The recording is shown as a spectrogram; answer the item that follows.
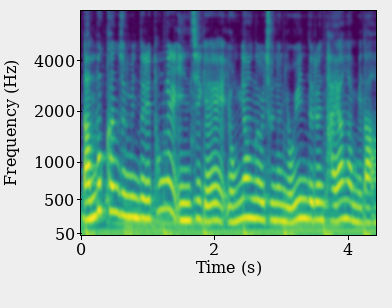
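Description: Against music in the background, a woman speaks in a high voice at a moderate pace with ordinary pitch variation. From North Korea (defected to South Korea). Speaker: university student studying North Korean studies, webinar speaker. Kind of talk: webinar presentation. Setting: online webinar. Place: studio. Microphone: lapel.

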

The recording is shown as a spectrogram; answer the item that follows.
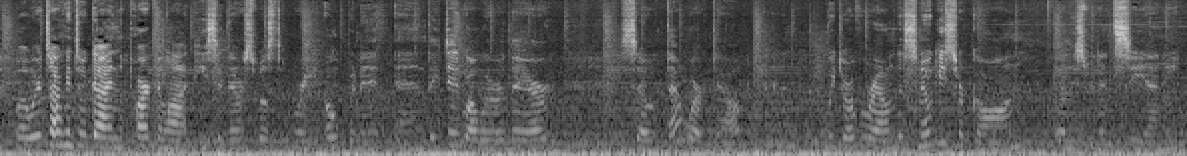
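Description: A woman at a fairly quick pace with ordinary pitch variation, over loud music in the background. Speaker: vlogger. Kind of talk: casual vlog chat. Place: car. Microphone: phone near.

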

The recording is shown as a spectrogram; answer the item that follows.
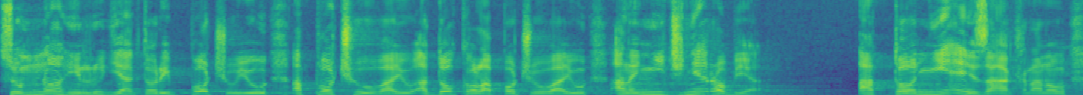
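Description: Over a quiet background, a man speaks with a high pitch and lively intonation. His pace is fairly slow. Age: 60s. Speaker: preacher. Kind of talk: sermon. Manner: halting. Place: hall. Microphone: podium.

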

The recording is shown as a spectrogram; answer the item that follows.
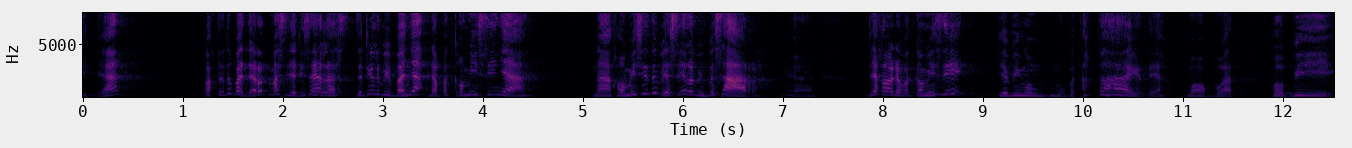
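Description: A woman with a high pitch, a bright, sharp tone and lively intonation, at a fairly quick pace with long, frequent pauses, against a quiet background. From Indonesia. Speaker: speaker's wife, co-presenter; speaker, presenter. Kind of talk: testimony. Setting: stage with audience. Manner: casual, laughing. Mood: cheerful, laughing often. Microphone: handheld.

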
